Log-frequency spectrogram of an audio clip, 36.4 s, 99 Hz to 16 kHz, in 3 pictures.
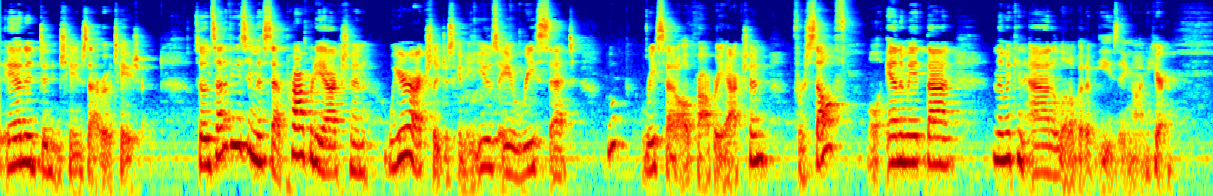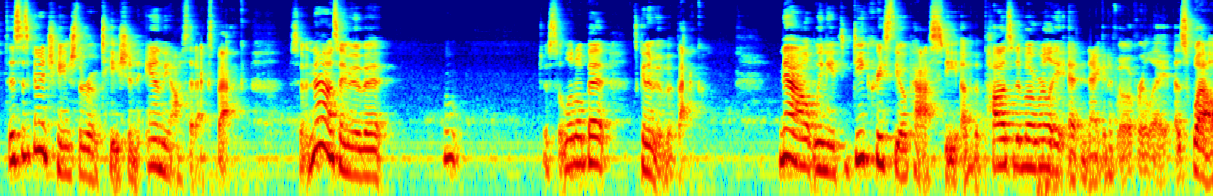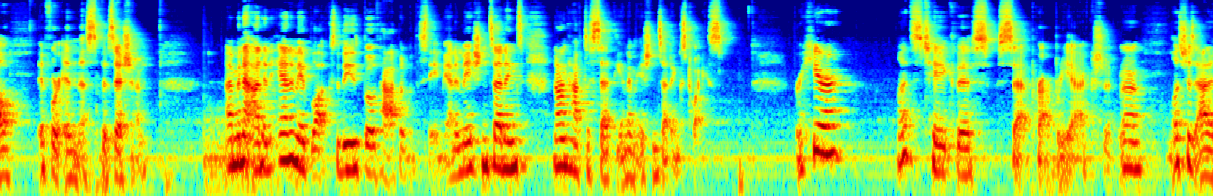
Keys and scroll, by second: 2.9 BackSpace, 4.4-5.8 typing, 6.3 Return, 27.3-28.3 typing.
